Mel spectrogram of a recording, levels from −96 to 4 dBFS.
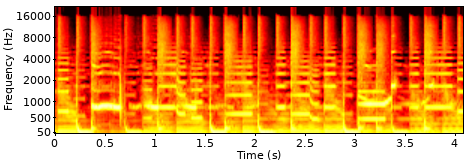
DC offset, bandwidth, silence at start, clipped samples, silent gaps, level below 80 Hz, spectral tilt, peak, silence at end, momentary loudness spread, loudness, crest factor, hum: under 0.1%; 17 kHz; 0 s; 0.6%; none; -14 dBFS; -4 dB/octave; 0 dBFS; 0 s; 5 LU; -9 LUFS; 8 dB; none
